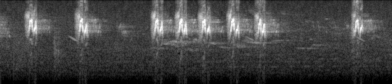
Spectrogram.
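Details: High-definition microphone recording of house sparrow chirps: two separate bright chirps, then a quick string of five evenly spaced ones, a pause, and a single final chirp.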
